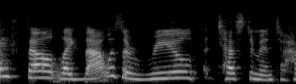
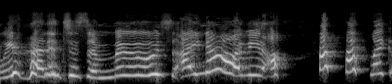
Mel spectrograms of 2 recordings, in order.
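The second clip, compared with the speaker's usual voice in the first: laughing excitedly; 10 semitones higher, 9 dB louder than usual. Real, not acted. Laughing about bears and moose.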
